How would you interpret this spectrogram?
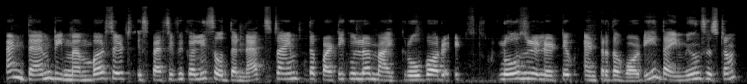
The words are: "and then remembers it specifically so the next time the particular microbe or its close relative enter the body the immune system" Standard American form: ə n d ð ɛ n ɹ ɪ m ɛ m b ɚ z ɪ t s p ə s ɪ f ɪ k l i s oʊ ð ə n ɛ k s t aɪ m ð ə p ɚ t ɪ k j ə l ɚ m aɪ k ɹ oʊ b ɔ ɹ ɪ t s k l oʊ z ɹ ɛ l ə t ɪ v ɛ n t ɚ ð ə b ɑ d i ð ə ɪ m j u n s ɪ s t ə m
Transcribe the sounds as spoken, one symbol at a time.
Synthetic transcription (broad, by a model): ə n d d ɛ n ɹ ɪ m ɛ m b ɚ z ɪ t s p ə s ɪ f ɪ k l i s oʊ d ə n ɛ k s t aɪ m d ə p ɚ t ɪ k j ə l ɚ m aɪ k ɹ oʊ b ɔ ɹ ɪ t s k l oʊ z ɹ ɛ l ə t ɪ v ɛ n t ɚ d ə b ɑ d i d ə ɪ m j u n s ɪ s t ə m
